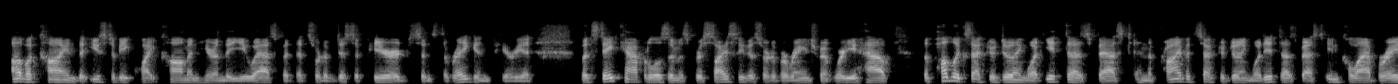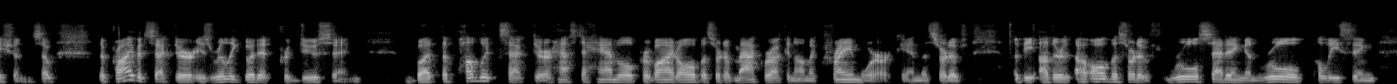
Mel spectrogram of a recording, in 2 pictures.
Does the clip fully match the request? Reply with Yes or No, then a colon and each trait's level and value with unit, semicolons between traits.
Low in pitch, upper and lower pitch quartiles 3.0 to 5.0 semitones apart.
Yes: low, 110 Hz; average, 3.4 semitones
